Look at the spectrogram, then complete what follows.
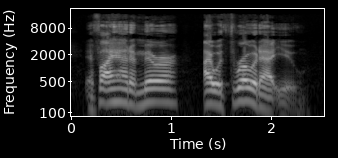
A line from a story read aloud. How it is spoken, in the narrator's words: shouting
